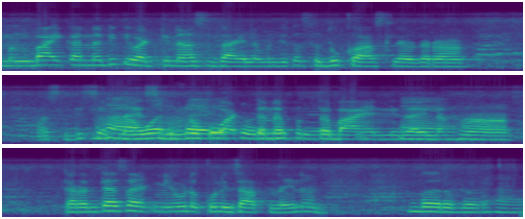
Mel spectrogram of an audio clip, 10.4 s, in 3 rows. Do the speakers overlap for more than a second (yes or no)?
yes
